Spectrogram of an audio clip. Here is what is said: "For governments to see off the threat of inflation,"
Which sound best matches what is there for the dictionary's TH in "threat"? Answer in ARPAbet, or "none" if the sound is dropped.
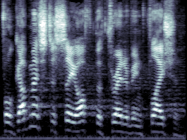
TH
